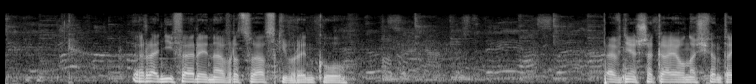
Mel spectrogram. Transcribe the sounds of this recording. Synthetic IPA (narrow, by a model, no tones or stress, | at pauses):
ɾɛɲifɛɾɘnavɾɔt̪swafskʲimɾɘŋku | pɛvɲɛt͡ʂɛkajɔ̃w̃naɕfʲjɔnt̪ɛ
